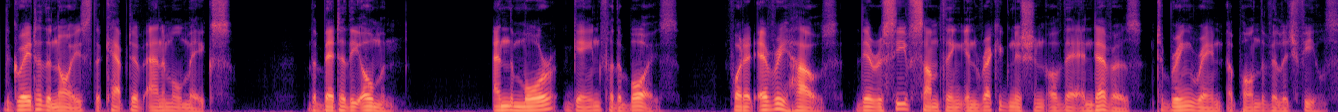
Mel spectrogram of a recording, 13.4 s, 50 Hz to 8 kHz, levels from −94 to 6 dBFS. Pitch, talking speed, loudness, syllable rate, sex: 90 Hz, 170 wpm, -20 LUFS, 5.8 syllables/s, male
